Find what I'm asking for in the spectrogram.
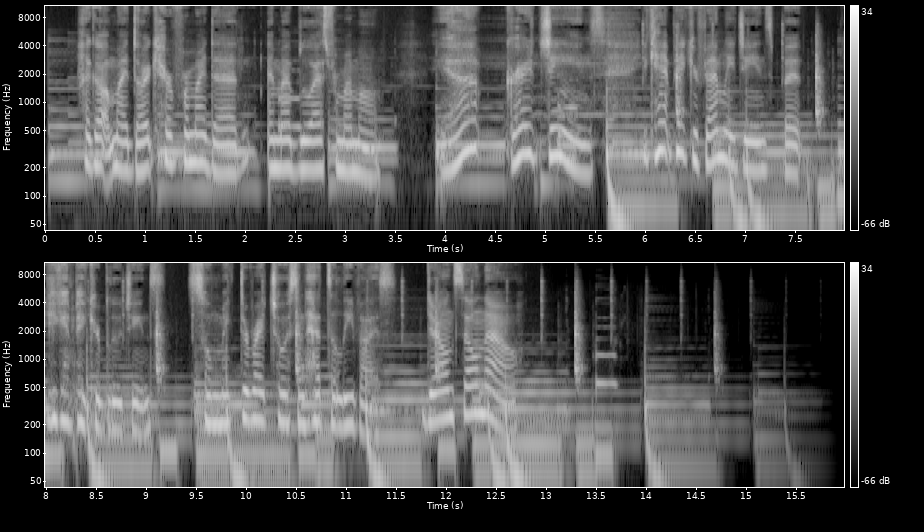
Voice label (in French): Vocal, Publicité; Levis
